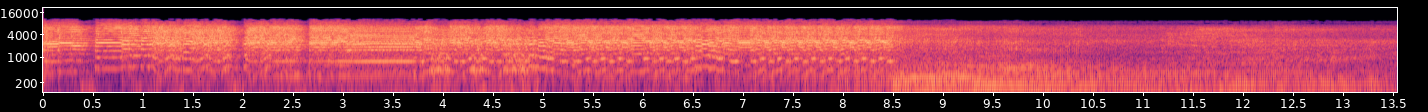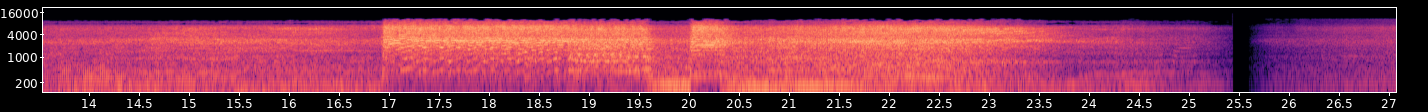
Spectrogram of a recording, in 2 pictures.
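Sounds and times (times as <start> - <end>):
bus multi-tone horn tune: 0.0 - 9.6, 16.8 - 23.6
engine noise: 0.0 - 27.0
street noise: 0.0 - 27.0.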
